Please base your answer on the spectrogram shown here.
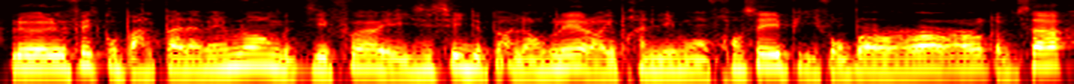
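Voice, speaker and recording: A primary school teacher talks casually in an interview. She tells stories with animated energy and frequent laughter. Her voice sits a little on the low side. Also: fast. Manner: animated storyteller, laughs often.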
